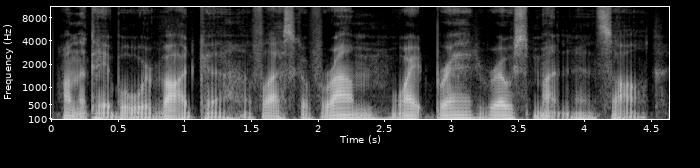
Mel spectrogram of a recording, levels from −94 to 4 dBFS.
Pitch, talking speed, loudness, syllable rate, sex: 95 Hz, 195 wpm, -21 LUFS, 4.6 syllables/s, male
